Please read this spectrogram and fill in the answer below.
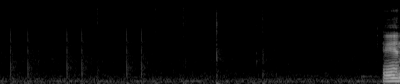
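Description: Faint, irregular clicks of laptop keys being pressed.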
